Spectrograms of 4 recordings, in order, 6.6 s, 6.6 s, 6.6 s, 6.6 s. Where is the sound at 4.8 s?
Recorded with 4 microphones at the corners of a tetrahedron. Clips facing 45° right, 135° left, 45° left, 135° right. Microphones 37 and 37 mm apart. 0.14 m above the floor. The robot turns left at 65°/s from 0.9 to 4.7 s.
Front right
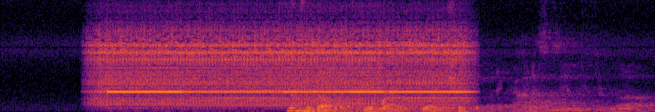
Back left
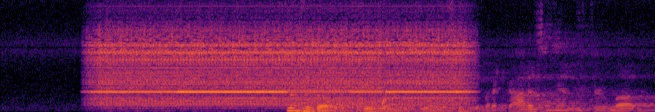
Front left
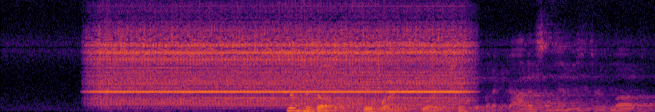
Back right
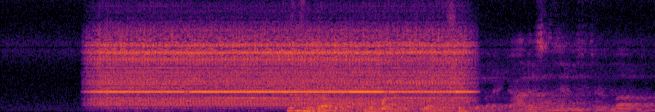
115° left, 6 m.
